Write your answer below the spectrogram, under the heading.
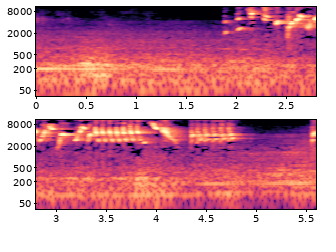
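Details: Rapid, bright twittering of a European goldfinch in the authentic Wadani style, a dense two-second trill of chirps and buzzy notes followed by a softer tail and a lone final note.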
